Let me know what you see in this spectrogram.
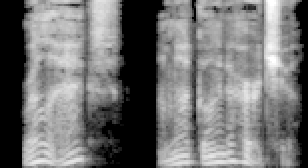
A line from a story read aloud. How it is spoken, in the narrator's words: I said, keeping my voice gentle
